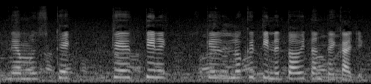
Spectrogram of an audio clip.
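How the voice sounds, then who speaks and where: Woman w doing a street interview, kinda high voice, keeps rephrasing questions, crowd noise. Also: fairly even intonation, fairly quick. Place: city park outdoors.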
